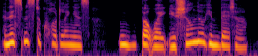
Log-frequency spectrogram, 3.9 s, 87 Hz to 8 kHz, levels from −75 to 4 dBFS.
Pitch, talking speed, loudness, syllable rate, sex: 225 Hz, 170 wpm, -18 LUFS, 4.4 syllables/s, female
